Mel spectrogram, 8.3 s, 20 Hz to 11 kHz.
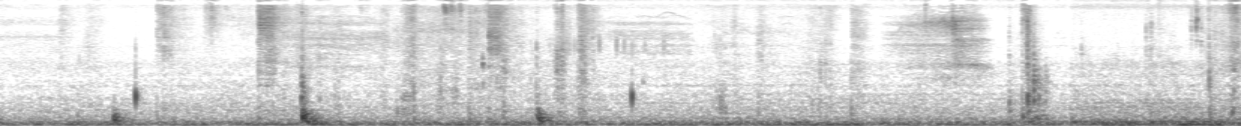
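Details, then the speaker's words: Petrol V6 with a cylinder 3 misfire code, cranking steadily without firing (ignition or fuel disabled) for a relative compression test; the even, unbroken rhythm shows balanced compression peaks and likely no compression issue. "so each Peak is a compression stroke so right now basically you're looking for a difference between them and so these are all looking pretty good which means that this car in all likelihood does not have a compression issue"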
